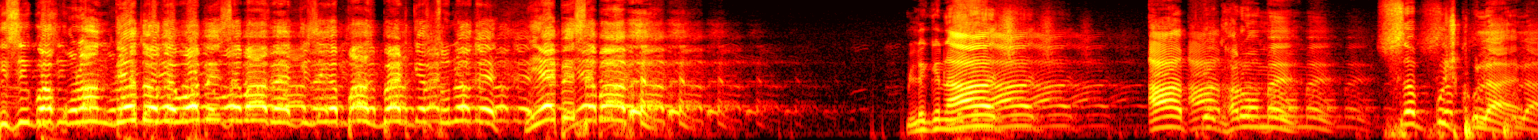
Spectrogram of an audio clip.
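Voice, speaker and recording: A man speaks at an extremely high pitch with lively intonation. Long, frequent pauses break up his speech. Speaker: Islamic preacher. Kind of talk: religious sermon. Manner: humorous.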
